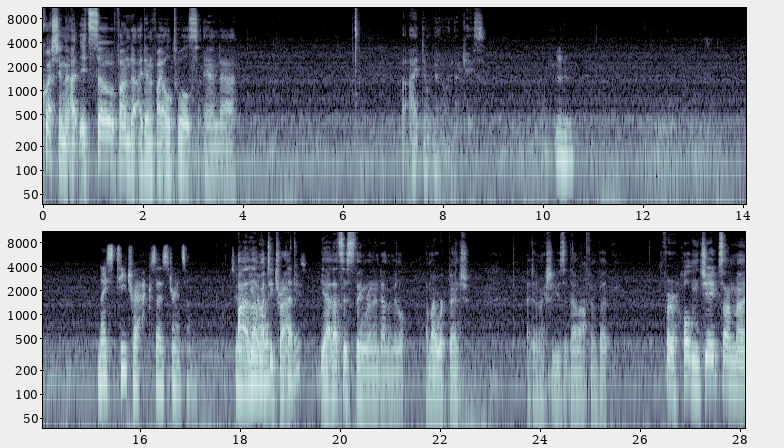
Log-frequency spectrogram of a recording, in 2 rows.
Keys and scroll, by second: 2.4 x, 2.7 v, 3.2 space, 4.2 space, 4.5 x, 5.1 s, 10.6-13.0 typing, 14.0 space, 16.5 p, 17.5 x, 22.3 m, 23.9 space, 24.9 m.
